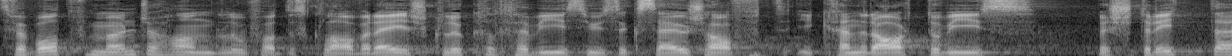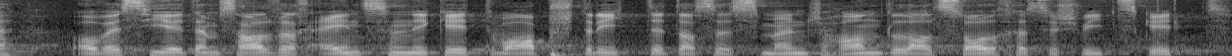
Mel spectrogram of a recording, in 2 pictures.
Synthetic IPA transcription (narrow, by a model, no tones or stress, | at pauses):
sfəɾbɔtfɔmːœnʃəɦɑndl̩ufɔd̥əsklɑːvəɾɛɪɪʃɡ̥lʏkʰlɪχəɾʋiːsiysəksɛlʃɑftikʰɛnəɾɑːɾtuviːs | b̥ɛʃtɾɪtə | ʔo̰ʊʋɛnshiːidɛmsɑːlfɪlɪχɛɪnt͡sl̩niɡ̥ɪtʋoɑpʃtɾitəd̥ɑsəsmœnʃəɦɑndl̩ɑlssɔlχəsəʃʋit͡sɡ̥ɪt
